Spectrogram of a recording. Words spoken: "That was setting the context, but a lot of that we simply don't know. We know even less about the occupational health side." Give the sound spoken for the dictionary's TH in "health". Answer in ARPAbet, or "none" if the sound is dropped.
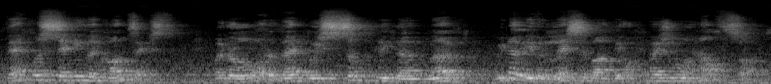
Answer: TH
